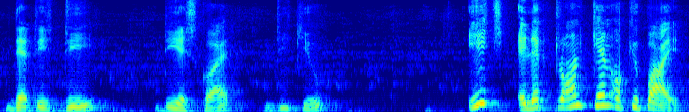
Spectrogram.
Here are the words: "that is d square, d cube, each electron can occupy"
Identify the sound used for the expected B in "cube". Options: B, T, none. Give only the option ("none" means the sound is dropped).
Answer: none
